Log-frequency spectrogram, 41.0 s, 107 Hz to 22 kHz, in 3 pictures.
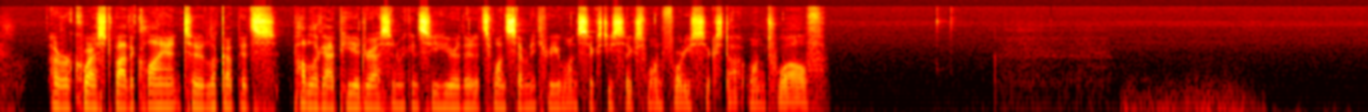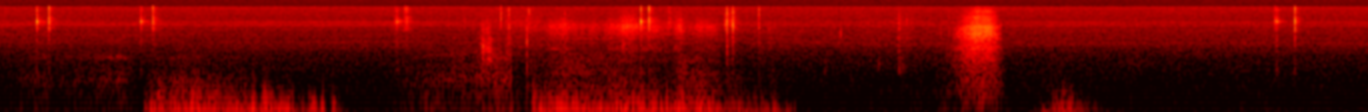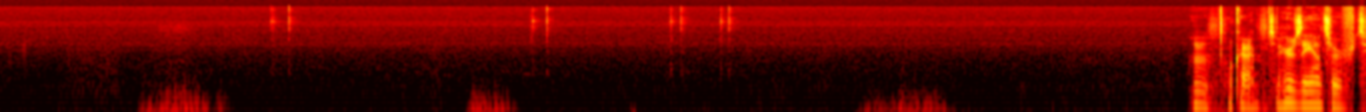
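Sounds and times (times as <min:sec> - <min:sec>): computer mouse clicks: 0:09.3 - 0:09.6, 0:14.0 - 0:15.4, 0:17.6 - 0:22.8, 0:26.4 - 0:26.8, 0:30.0 - 0:30.4, 0:32.6 - 0:33.0, 0:34.0 - 0:34.8.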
